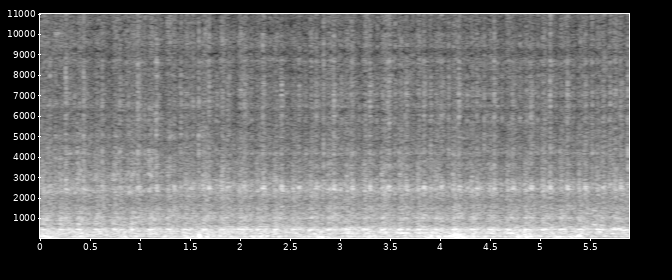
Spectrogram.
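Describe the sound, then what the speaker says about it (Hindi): Sewing machine running a continuous straight seam on salwar cuffs, a steady close mechanical whir and rapid needle chatter that holds at the same level for the whole stretch, with no pauses and no voices. "हमें पोंचों में स्ट्रेट स्टिच लगानी है।"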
